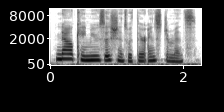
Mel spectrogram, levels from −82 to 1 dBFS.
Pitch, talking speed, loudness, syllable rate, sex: 210 Hz, 160 wpm, -14 LUFS, 4.8 syllables/s, female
